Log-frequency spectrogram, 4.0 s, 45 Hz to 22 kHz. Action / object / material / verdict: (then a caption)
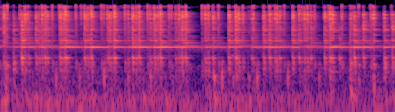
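tap / glass water bottle / glass / none. Long nails tap rapidly on both sides of a clear, square glass water bottle standing upright. About twenty quick, bright clicking taps run together over a steady glassy ring near 2.3 kHz that lingers under the tapping.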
